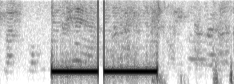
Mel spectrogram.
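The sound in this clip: A telephone busy signal sounds as two long, steady mid-pitched tone bursts separated by a short gap, the second slightly longer. Faint voices follow afterwards.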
